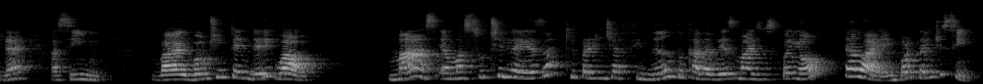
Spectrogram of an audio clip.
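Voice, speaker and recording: A woman teaching a language lesson, speaking slowly and clearly, repeating example words and spelling out sounds. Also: sits high, roomy sound, recorded from a distance. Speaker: Spanish teacher.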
